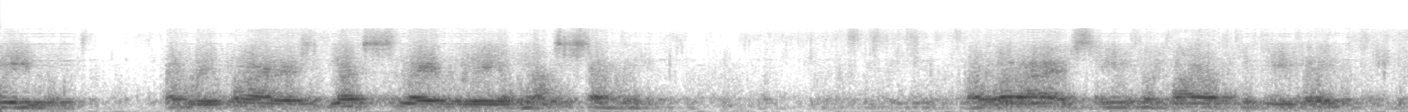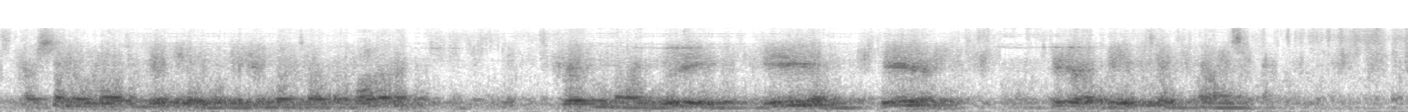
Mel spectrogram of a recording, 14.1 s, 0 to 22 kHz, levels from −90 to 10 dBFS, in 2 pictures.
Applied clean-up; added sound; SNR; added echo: neural separator model SepFormer DNS4.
